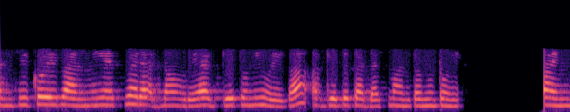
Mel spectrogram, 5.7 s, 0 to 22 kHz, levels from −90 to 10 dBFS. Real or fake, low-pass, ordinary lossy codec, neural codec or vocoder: real; 3.6 kHz; none; none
